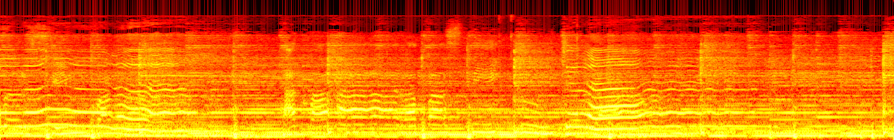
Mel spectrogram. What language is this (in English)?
Indonesian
